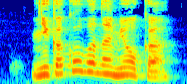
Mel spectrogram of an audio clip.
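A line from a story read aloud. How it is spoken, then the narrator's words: Calm. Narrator (Russian): спокойно ответил Константин Семенович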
